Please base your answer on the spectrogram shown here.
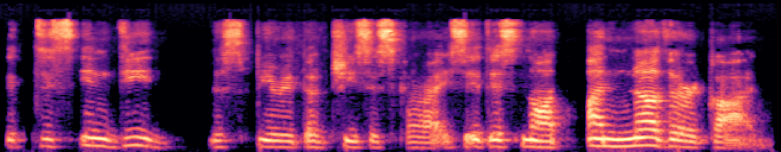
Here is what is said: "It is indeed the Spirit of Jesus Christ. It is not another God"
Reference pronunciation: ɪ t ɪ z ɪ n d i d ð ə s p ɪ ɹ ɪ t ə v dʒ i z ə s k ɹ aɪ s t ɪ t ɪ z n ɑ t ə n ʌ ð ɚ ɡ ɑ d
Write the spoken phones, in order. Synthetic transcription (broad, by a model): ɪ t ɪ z ɪ n d i d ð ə s p ɪ ɹ ɪ t ə v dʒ i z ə s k ɹ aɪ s ɪ t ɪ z n ɑ t ə n ʌ ð ɚ ɡ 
